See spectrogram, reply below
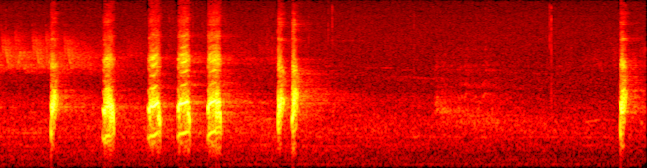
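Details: Young male wild turkey, a jake, gobbling and strutting like an adult about ten yards from a hunter on public land. Loud harsh bursts come in a tight cluster of five, then two quick ones, then quiet, then a single final burst.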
